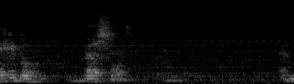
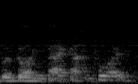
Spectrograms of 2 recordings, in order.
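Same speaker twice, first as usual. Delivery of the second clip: ordinary delivery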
